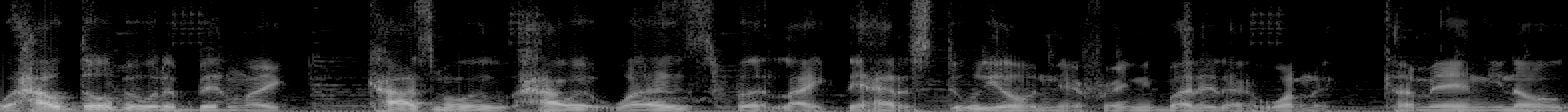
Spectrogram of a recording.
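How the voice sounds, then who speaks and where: Music plays in the background as a man with an American accent talks at a moderate pace. His pitch is fairly low, with ordinary pitch variation. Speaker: talk show host. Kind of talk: casual talk-show banter.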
